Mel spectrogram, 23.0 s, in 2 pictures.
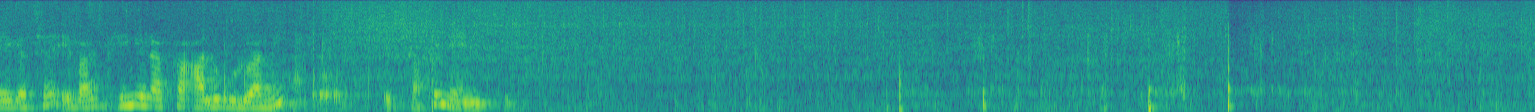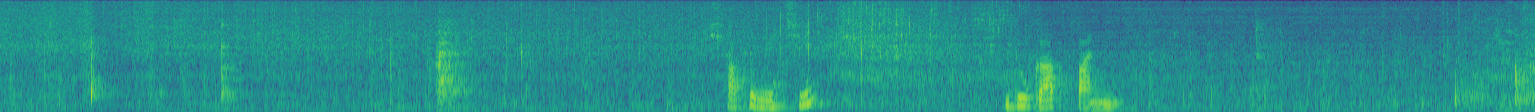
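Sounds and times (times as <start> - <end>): potatoes sizzling in oil: 0.0 - 23.0
spatula knocking and scraping pot: 1.6 - 4.0, 8.4 - 9.7.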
